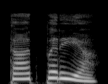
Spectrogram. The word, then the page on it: ತಾತ್ಪರಿಯ: tātpariya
